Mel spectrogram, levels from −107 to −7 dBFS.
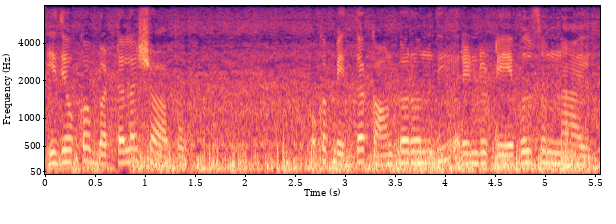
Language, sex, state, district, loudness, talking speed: Telugu, female, Telangana, Komaram Bheem, -15 LUFS, 120 wpm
